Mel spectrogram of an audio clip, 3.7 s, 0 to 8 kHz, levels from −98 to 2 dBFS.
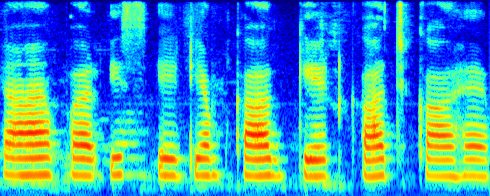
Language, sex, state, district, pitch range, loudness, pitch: Hindi, male, Rajasthan, Jaipur, 210-220 Hz, -18 LUFS, 215 Hz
